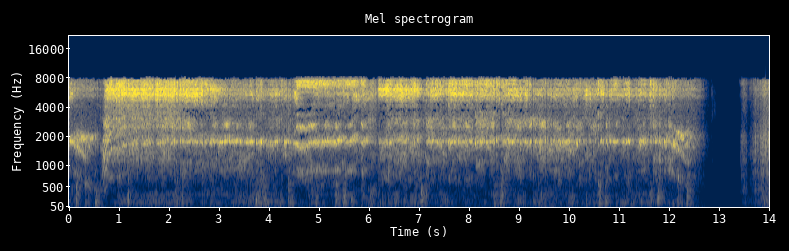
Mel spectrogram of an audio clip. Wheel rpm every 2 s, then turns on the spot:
160, 230, 230, 230, 230, 230, 30.
none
